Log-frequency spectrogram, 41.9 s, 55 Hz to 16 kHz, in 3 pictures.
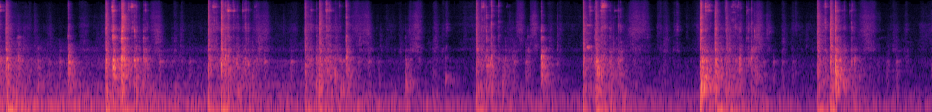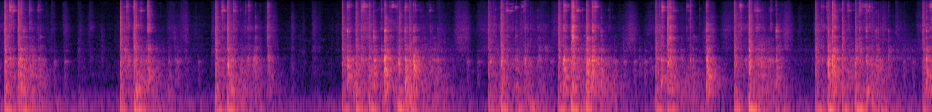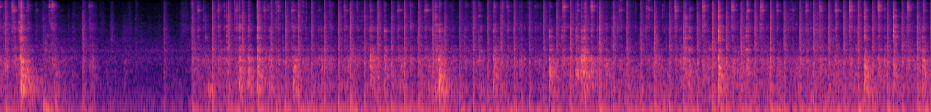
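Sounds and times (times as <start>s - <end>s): punches on punching bag: 0.0s - 2.4s, 3.1s - 4.0s, 4.6s - 5.5s, 7.1s - 9.5s, 10.4s - 11.6s, 12.2s - 13.1s, 14.0s - 14.8s, 15.8s - 16.6s, 17.2s - 18.1s, 19.1s - 29.6s, 30.8s - 41.9s.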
